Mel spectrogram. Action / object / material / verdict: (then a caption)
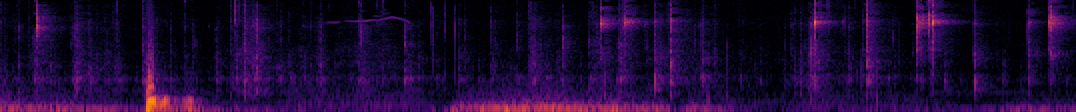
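tap / mechanical computer keyboard with plastic keycaps / plastic / none. Fingertips tap and scratch across the plastic keycaps of a white mechanical computer keyboard tilted toward the mic. A heavy thump near the start gives way to scattered clacks, then a stretch of low, rustling scratching. Sharp, bright key clicks close the clip.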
